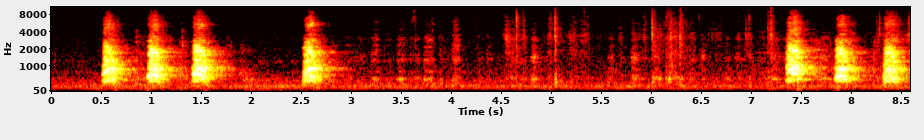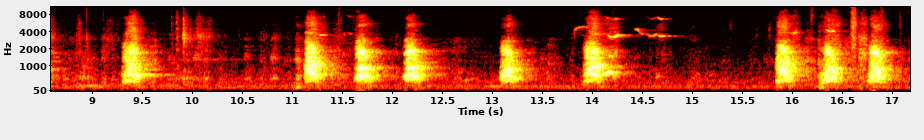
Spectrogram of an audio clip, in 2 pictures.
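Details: Golden retriever Tun, 17 months old, worked up over a toy, gives loud rasping pant bursts in quick groups of two to four, roughly two per second, separated by short pauses and faint shuffling.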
